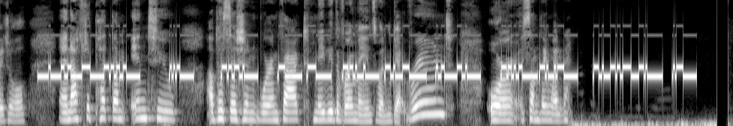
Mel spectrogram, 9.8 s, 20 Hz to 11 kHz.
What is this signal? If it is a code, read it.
TTY/TDD text telephone tones (45.45 baud Baudot), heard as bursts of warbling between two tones, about 400 Hz shift, 1600 Hz centre, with speech in English. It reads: IT IS NOT KNOWN WHEN THE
